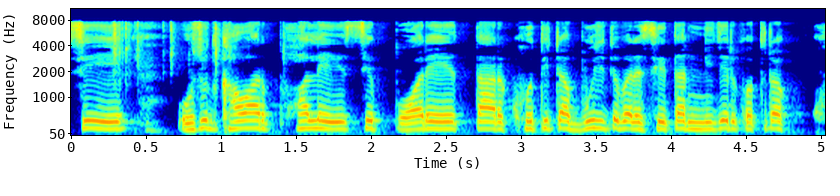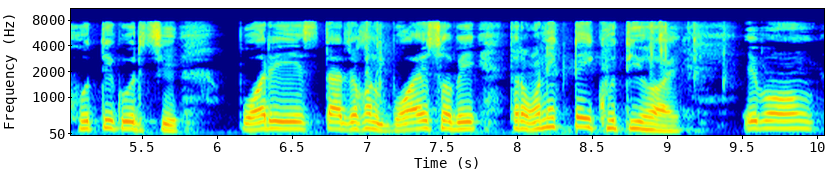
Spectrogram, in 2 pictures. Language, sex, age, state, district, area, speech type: Bengali, male, 30-45, West Bengal, Jhargram, rural, spontaneous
